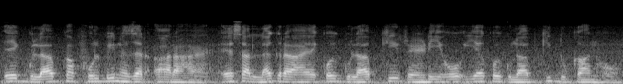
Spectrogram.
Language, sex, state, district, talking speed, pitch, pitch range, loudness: Hindi, male, Rajasthan, Bikaner, 230 wpm, 120 Hz, 110-135 Hz, -16 LUFS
